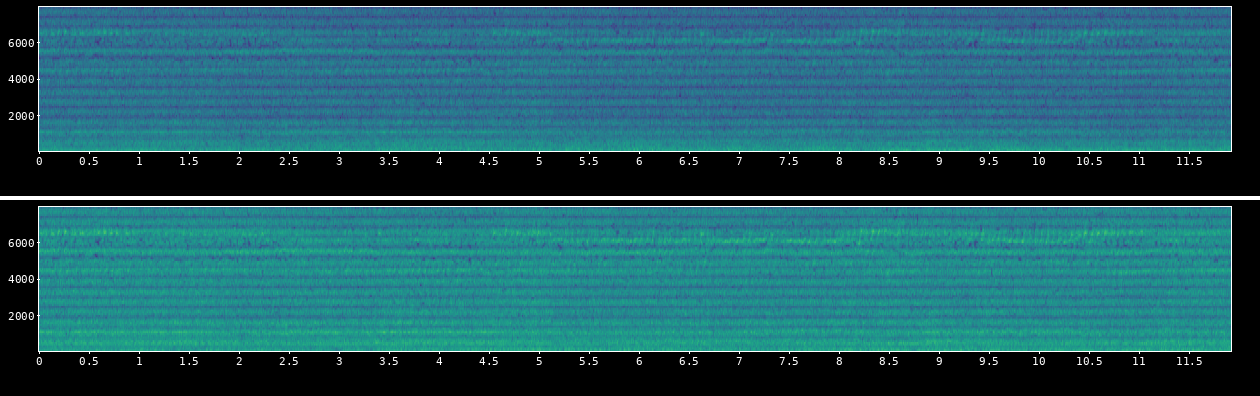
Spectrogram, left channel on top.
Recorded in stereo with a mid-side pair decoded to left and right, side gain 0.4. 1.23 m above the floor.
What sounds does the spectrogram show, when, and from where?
0.0 s a drone: 60° right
